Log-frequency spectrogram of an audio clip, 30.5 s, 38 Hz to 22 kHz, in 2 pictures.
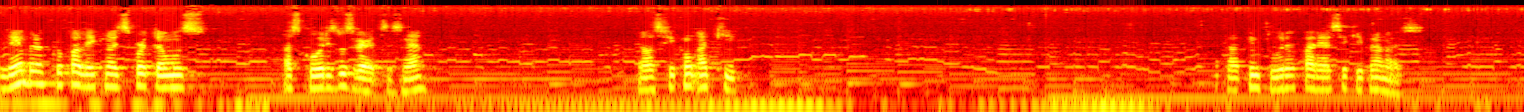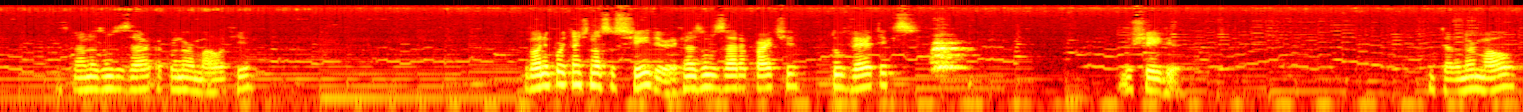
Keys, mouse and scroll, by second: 5.9-9.5 drag, 10.6 middle click, 12.6 ctrl+middle click, 13.7-14.9 ctrl+middle drag, 16.5-18.6 drag, 24.2 click, 25.8-27.2 drag, 28.4 right click, 29.4 click.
